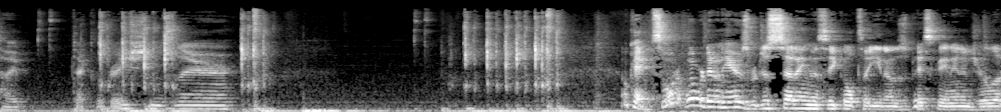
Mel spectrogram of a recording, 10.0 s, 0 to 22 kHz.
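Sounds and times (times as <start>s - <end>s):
computer keyboard typing: 0.4s - 2.8s, 4.1s - 5.8s.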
